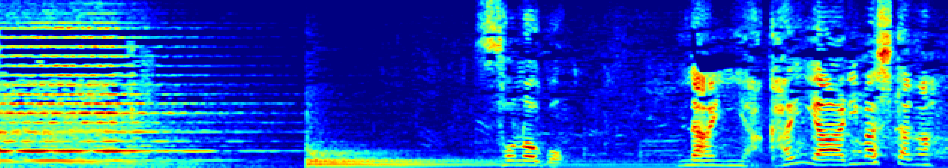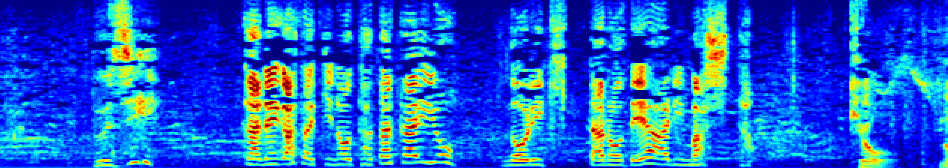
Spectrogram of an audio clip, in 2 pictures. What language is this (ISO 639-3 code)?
jpn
